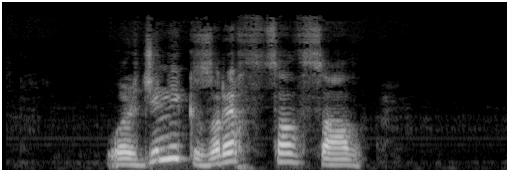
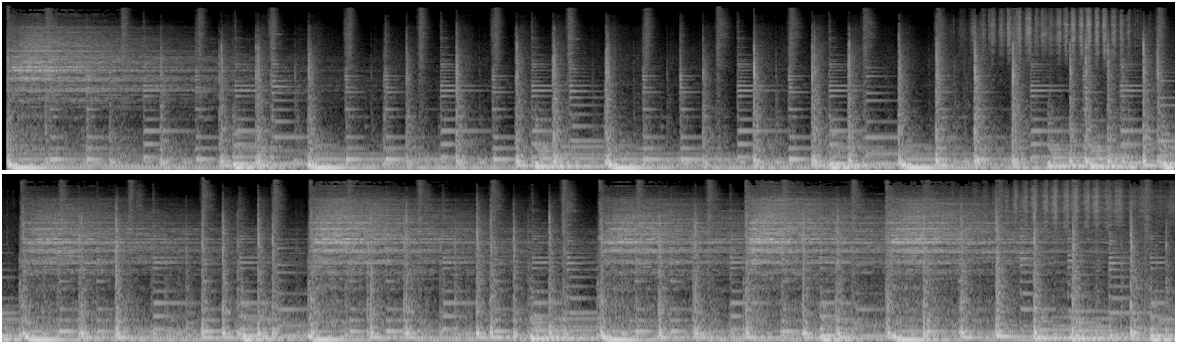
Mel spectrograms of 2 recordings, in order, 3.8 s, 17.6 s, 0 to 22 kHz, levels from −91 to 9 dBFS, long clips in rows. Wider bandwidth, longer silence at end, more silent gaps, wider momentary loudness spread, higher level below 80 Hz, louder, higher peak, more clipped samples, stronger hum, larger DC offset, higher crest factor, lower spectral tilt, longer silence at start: second, 15.5 kHz vs 19 kHz; first, 1.1 s vs 0 s; neither; about the same, 7 LU vs 9 LU; second, -58 dBFS vs -22 dBFS; about the same, -19 LUFS vs -18 LUFS; second, -4 dBFS vs 0 dBFS; neither; neither; neither; about the same, 18 dB vs 16 dB; about the same, -5.5 dB/octave vs -5 dB/octave; first, 0.8 s vs 0.05 s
